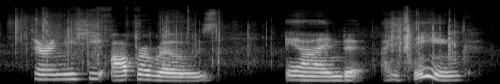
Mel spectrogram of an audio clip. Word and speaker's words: Teranishi: last night and I have T was it Teran Nishi teranishi Opera Rose and I think it's good so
